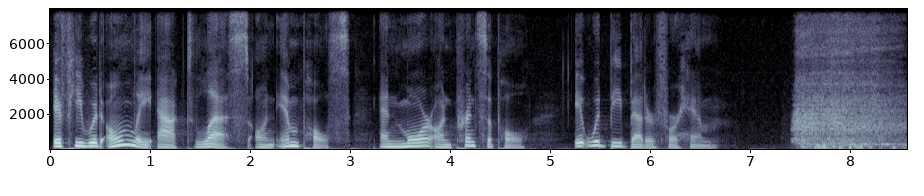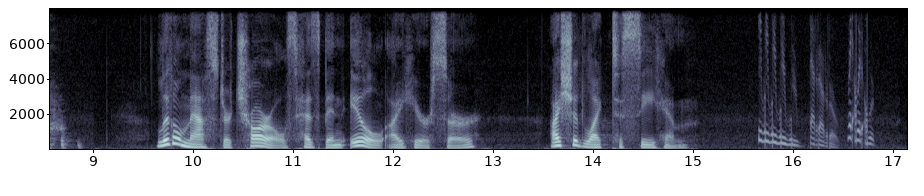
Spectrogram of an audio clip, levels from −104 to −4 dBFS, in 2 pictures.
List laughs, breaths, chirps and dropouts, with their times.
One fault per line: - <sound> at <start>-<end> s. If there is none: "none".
- sigh at 7.4-8.9 s
- chirp at 15.7-16.9 s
